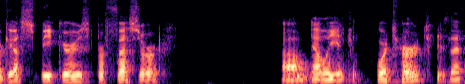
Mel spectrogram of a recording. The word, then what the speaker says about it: Quataert: So tonight, our guest speaker is Professor Eliot Quataert, is that how it's pronounced?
